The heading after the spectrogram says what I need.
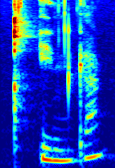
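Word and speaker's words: indgang: So, this time we're going to put that word together in a sentence.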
